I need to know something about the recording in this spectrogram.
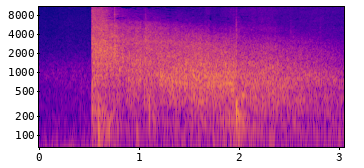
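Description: A loud, sharp gunshot cracks out after a short quiet lead-in and rolls into a long echoing tail, with a fainter second shot about a second and a half later. No voices. Gunshots at Zosu bog in Madona municipality, about half an hour after noon.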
